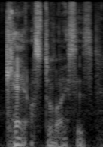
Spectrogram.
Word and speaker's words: Xaoc Devices: are chaos device modules or exo xaoc devices but pronounced as chaos devices when you turn these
